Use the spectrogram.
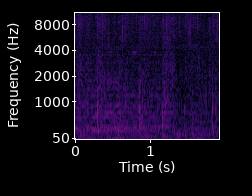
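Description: A horse's hooves clip-clop in an even, quick rhythm in the virtual-reality game Skyrim VR, faint and brief against a steady ambient background.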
